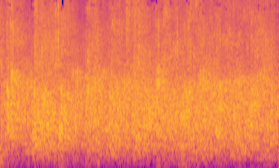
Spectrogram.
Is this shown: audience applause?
yes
